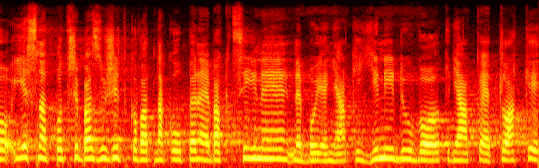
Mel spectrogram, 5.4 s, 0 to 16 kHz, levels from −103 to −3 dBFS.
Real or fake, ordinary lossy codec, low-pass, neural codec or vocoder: fake; Opus, 64 kbps; 14.4 kHz; vocoder, 44.1 kHz, 128 mel bands every 512 samples, BigVGAN v2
